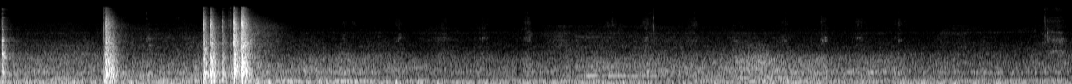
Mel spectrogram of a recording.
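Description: Three sharp metal clanks with a short ring, one about a second in and two close together around two seconds in, from steel rod-rotator parts being knocked and handled on a steel workbench, over a steady low hum.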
